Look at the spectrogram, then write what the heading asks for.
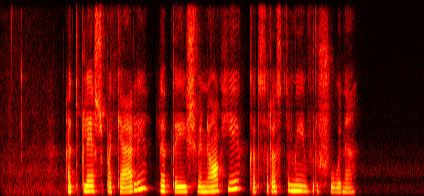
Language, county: Lithuanian, Utena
